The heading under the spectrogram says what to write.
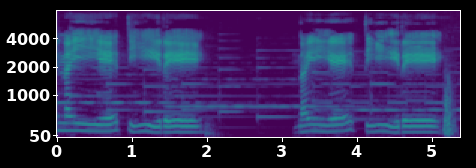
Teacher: यहाँ पर ए का उच्चारण दीर्घ न होकर ह्रस्व रूप से करना है।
